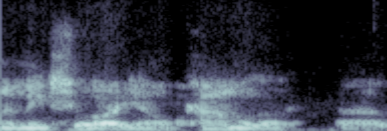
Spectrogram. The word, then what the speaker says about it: Kamala: make sure you know kamala uh we always want to say her name right so senator kamala harris right i always tell people come on look right that's because i think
